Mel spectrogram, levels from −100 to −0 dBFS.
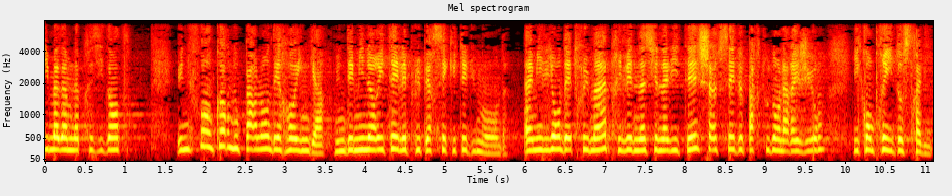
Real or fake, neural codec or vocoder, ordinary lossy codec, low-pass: real; none; none; 7.2 kHz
